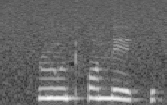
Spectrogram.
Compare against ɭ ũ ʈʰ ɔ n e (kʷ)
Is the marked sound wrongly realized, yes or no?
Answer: yes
